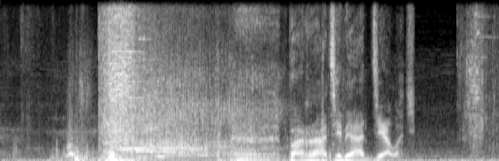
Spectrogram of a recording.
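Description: Heavy blows thud and squelch into a body.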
